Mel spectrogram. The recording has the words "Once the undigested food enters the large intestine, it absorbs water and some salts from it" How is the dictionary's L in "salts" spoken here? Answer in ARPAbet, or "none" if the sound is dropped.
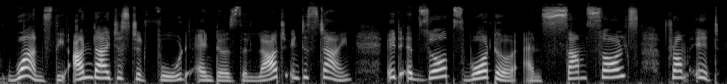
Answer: L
